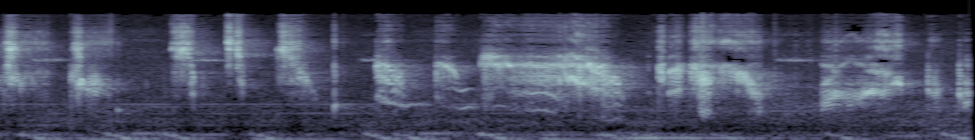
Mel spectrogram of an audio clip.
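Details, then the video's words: Budgerigar chattering happily: a dense run of scratchy warbles, clicks and short squawks, with a low rumbling noise underneath throughout. "grasparkiet lekker aan het kletsen. talking budgie"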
